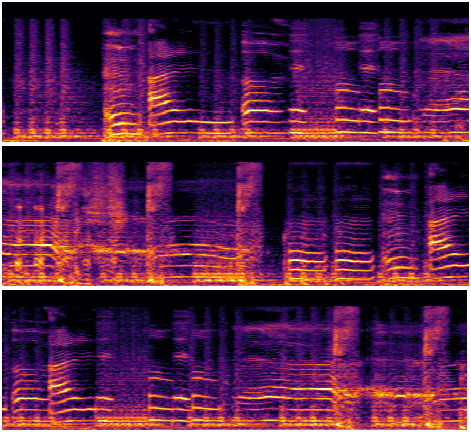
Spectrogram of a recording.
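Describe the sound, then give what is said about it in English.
A female cat's pitched meows, including her sneeze, are edited into a Christmas-time song melody, sung note by note in quick rhythmic phrases, loud and continuous over a layered musical backing, with a brief pause around the middle. “she would make enough tones that she was almost singing musical notes”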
